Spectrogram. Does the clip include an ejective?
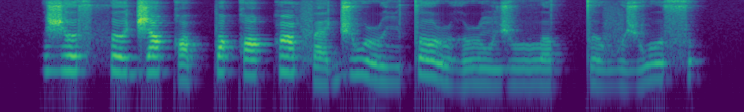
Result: no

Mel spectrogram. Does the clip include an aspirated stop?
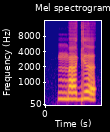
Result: no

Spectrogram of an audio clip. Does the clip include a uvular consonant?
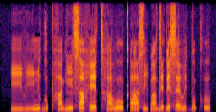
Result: no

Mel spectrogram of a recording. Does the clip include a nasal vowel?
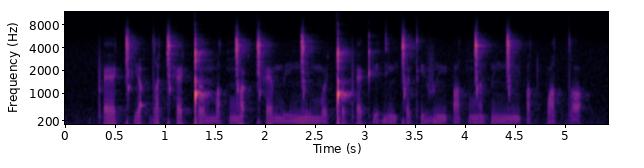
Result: yes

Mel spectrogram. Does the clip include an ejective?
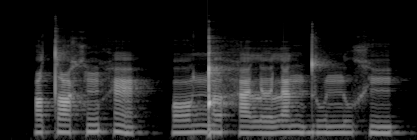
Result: no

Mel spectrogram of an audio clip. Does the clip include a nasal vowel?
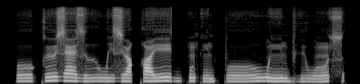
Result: yes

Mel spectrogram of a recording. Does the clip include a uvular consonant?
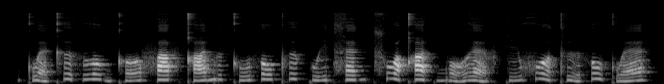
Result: yes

